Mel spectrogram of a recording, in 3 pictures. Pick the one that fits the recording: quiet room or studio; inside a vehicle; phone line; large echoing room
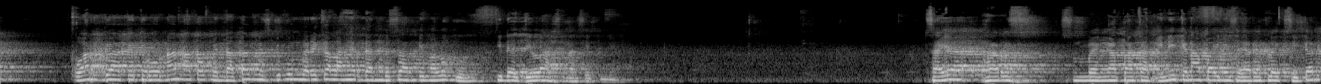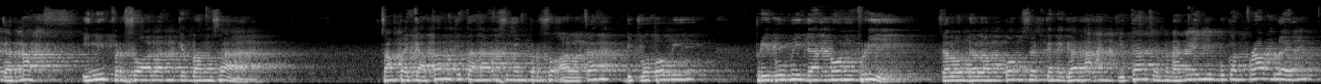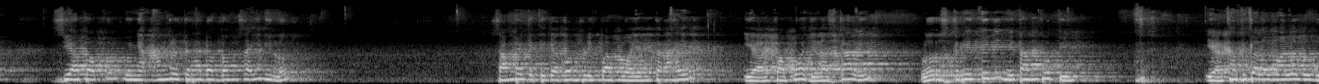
large echoing room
